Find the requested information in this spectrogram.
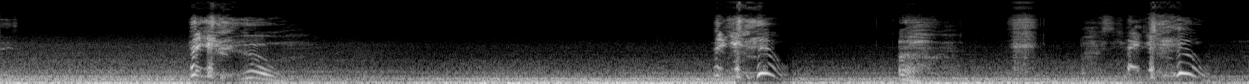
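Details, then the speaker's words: Woman with repeated harsh sneezing, four or five forceful sneezes a few seconds apart, over a steady low rumbling background. She suspects a grass pollen allergy. "Oh, I think I have to sneeze again. Oh, God. Oh, excuse me, they're so big."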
